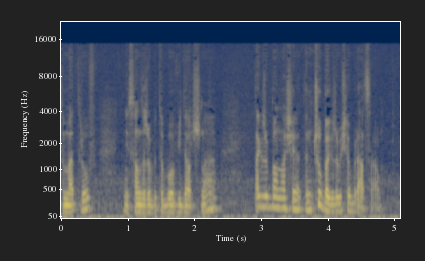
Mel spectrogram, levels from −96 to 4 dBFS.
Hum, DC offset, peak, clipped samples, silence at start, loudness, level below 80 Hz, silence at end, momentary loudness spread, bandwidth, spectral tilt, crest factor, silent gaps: none; under 0.1%; -4 dBFS; under 0.1%; 0 s; -23 LUFS; -46 dBFS; 0 s; 13 LU; 15.5 kHz; -5.5 dB/octave; 20 dB; none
